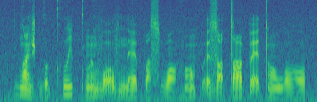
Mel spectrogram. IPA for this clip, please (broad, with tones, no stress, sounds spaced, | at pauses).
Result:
dˤ ə̃˥˩ ʒ ɡʷ ə˩ kʷʰ i˥ kʷʼ ə̃˩˥ v ɔ̰˧ v n ɛ˩ p ɪ˩ sˤ β ɔ˩ ɦ ɔ̃˩˥ p ə̰˩˥ z ə̰˥ tˤ i˩˥ p ɛ̰˥ t ɔ̃˩ w ɔ˩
